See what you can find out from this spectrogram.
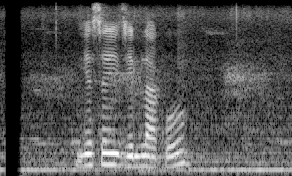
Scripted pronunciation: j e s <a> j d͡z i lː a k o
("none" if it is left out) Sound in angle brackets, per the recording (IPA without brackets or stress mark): ʌ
